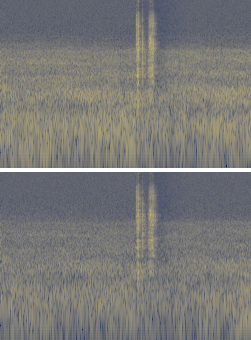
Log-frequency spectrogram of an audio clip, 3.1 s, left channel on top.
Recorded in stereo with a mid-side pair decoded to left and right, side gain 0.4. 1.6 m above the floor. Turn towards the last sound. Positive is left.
turn(degrees=35)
